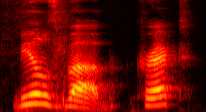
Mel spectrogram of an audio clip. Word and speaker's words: Beelzebub: names is quite challenging Beelzebub correct sleep peels Beelzebub Beelzebub just think like Jennifer Beals and Wolverine saying bub right neelzebub Beelzebub in Christian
